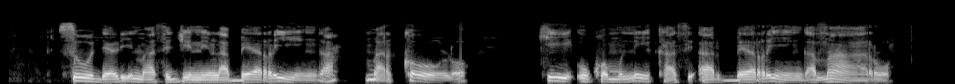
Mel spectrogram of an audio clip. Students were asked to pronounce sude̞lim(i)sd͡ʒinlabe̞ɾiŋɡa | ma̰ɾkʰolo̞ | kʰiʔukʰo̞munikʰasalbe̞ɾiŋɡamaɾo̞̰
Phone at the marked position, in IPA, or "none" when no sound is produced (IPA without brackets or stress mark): a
